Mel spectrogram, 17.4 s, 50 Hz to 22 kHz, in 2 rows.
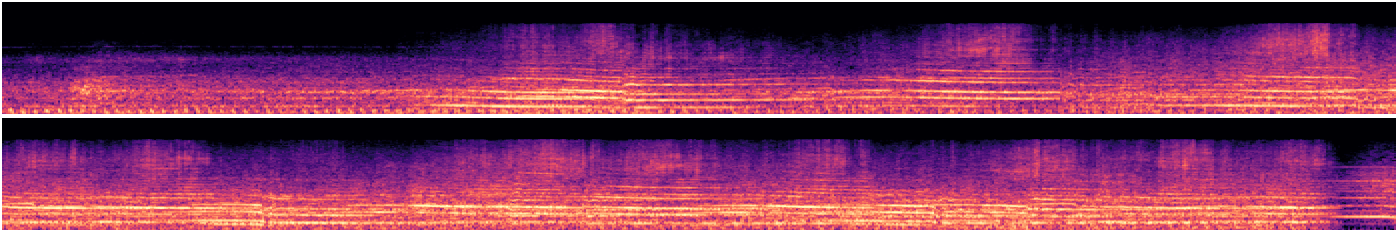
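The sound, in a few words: F1 race cars on formation lap in F1 25 video game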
